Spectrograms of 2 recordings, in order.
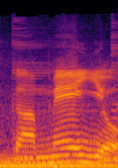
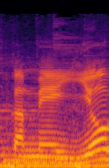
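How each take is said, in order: First: The middle consonant is a y sound. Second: The same.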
